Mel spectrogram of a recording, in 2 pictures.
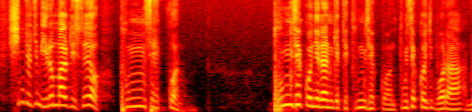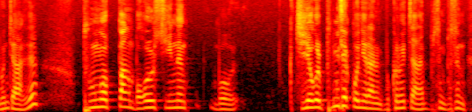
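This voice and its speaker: A man preaches a Sunday sermon with a fairly high voice. He tells stories in an animated way and keeps asking his listeners rhetorical questions. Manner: animated storytelling. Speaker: pastor.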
